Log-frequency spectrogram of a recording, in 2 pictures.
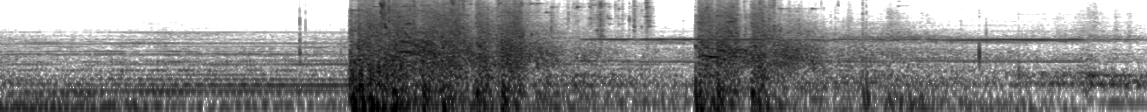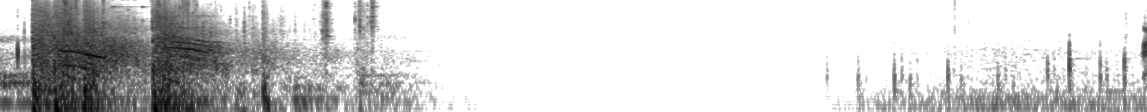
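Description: Rapid automatic gunfire in the game L.A. Noire, loud sustained bursts in several long volleys with echoing shots, then a sudden drop to silence before faint background sound returns.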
